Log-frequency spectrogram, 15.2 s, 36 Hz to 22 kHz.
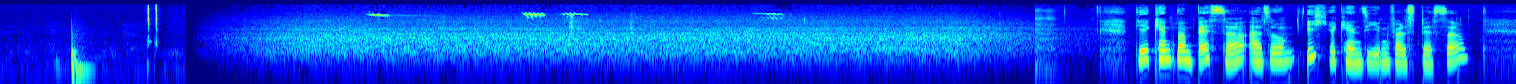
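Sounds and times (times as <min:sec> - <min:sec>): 
high-pitched bird calls: 0:03.1 - 0:10.1
speech: 0:11.4 - 0:15.1.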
